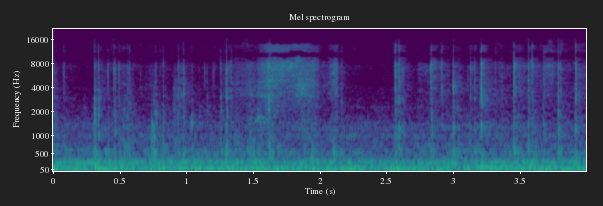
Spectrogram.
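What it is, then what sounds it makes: Manila paper envelope. Long acrylic nails tap and scratch across the flat paper of a large, empty-looking manila clasp envelope. Quick, dry clicks and crinkly scrapes patter over a steady low hum, each tap dying away almost instantly.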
